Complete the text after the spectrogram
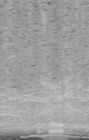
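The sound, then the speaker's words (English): A steady applause sound effect played in a studio: a dense wash of clapping that holds at an even level throughout, with a voice calling out briefly over it in the middle. “What an ego stroke that clap is.”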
